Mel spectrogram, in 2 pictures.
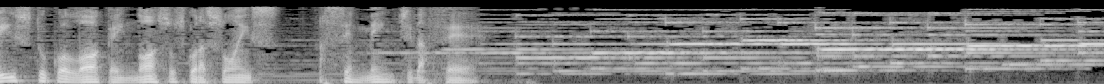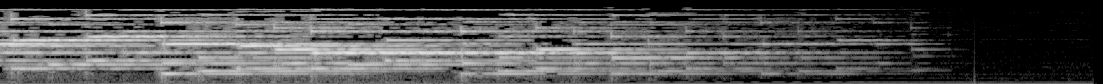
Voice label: Parab. Pais pelo Batizado m, Telemensagens Gospel masc

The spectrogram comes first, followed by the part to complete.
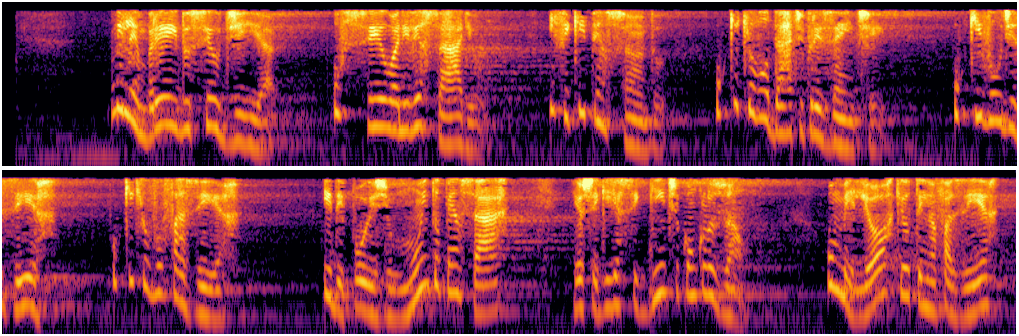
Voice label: IRMA, Telemensagens, Aniversarios, fem; Telemensagens 2017

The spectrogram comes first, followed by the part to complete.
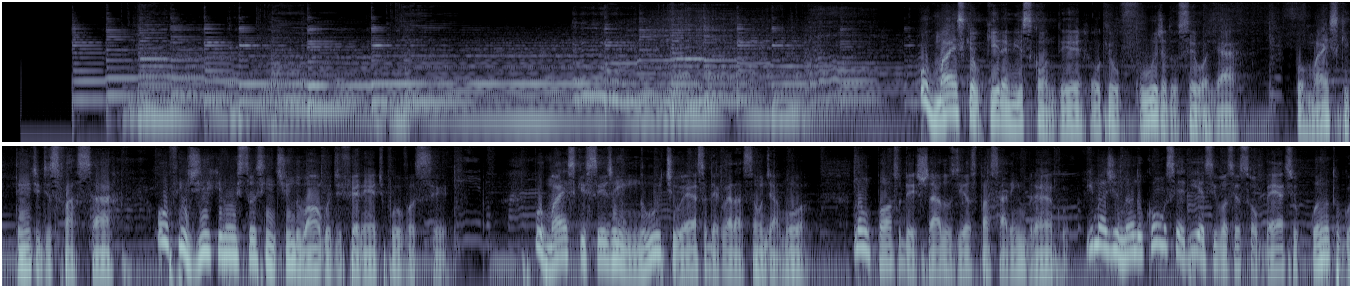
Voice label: ROM DECLARACAO MASC; Telemensagens; Declaração de amor; Telemensagens 2017

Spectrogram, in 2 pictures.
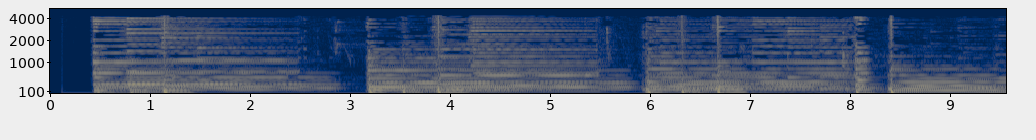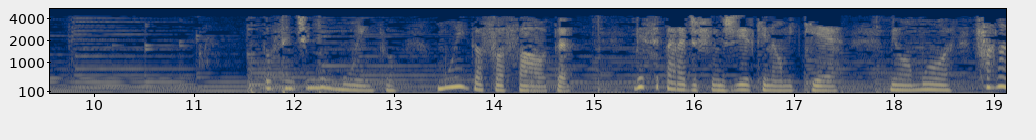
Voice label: Saudade Picante, Sensuais, fem; Telemensagens

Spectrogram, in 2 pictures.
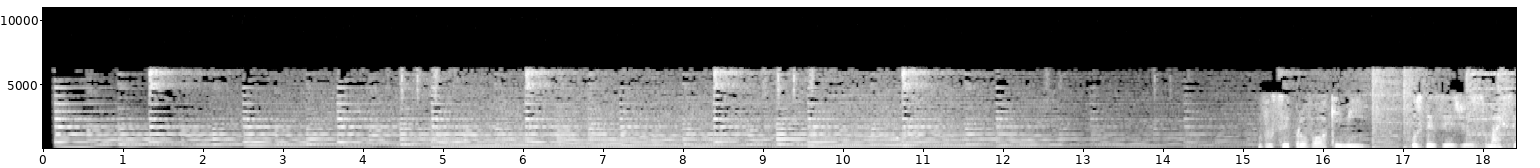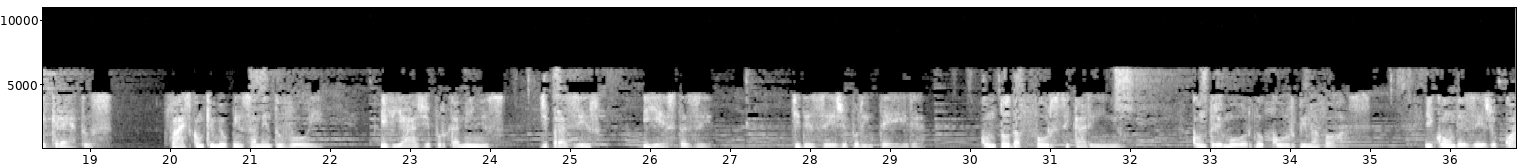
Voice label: Masculino, Telemensagens, Românticas; Telemensagens 2017

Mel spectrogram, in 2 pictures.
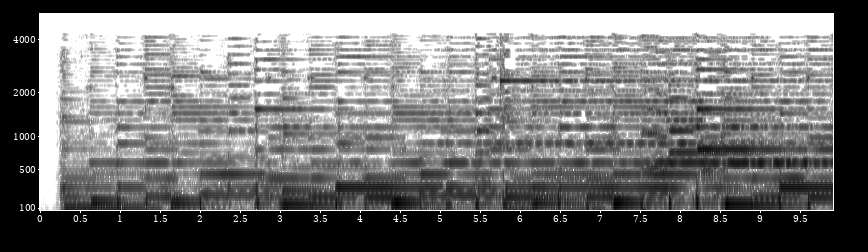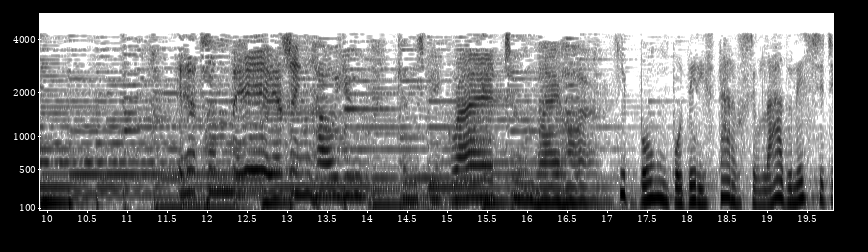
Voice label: Aniversário Romântico Suave Feminino; Aniversários

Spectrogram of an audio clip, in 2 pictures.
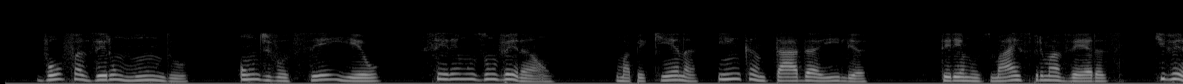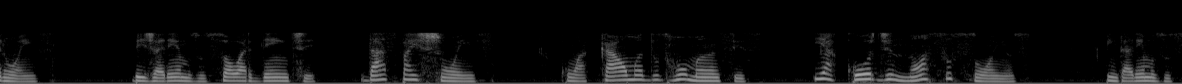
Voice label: Romantica Poesia Para Amantes Feminino; Românticas

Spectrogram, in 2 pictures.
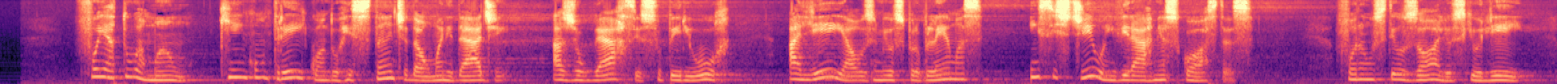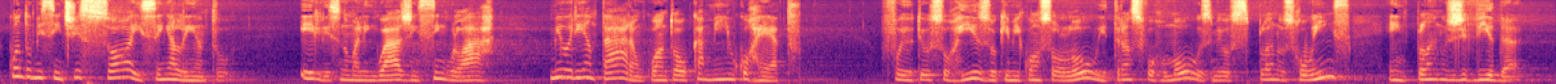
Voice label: AMIZADE GERAL, fem, Voz; Telemensagens 2017

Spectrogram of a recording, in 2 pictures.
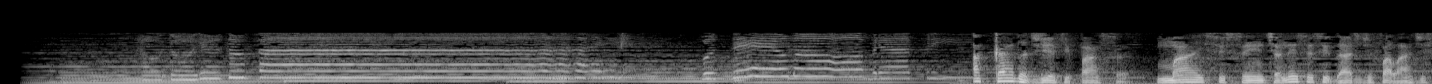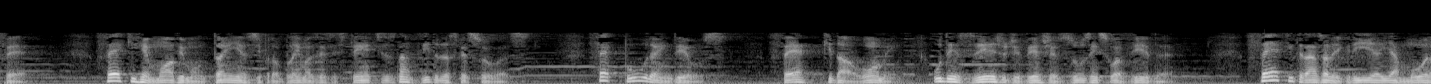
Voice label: Aniversário Geral Masculino, Telemensagens; ANIV. Evangelico

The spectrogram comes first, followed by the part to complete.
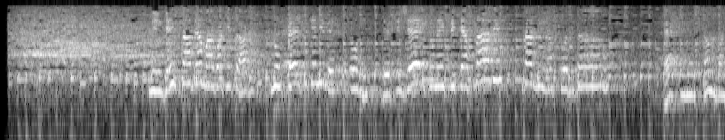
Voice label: Bronca geral (M); Broncas

